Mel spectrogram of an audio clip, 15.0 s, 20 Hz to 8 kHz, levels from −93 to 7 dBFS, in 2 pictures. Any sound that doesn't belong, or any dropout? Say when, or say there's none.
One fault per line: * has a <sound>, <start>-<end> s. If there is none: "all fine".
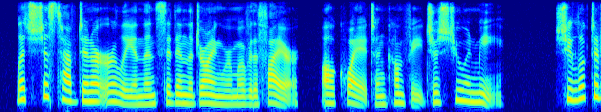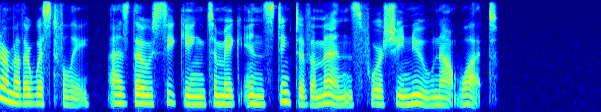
all fine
